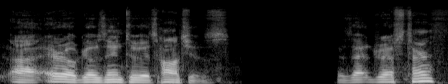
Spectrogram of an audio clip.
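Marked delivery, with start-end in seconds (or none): none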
